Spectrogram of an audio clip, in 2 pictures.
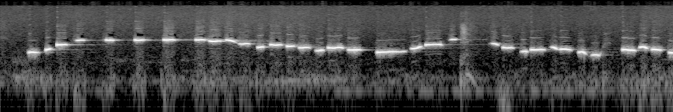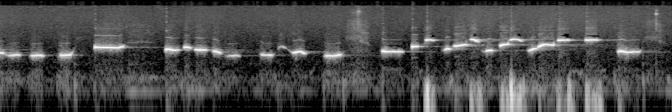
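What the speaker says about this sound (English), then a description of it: "and I whistled." A person whistles a lively swing tune in a competition setting; clear, close, melodic phrases with steady rhythm and brief pauses, heard alone with no talking.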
